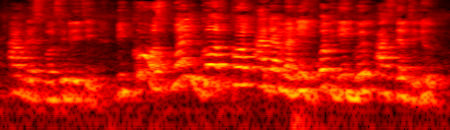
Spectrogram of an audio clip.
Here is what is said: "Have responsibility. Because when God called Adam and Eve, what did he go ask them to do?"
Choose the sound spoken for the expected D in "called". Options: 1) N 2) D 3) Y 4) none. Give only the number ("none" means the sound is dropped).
4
